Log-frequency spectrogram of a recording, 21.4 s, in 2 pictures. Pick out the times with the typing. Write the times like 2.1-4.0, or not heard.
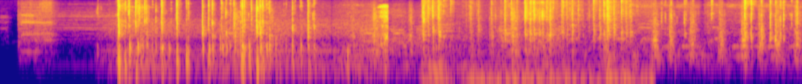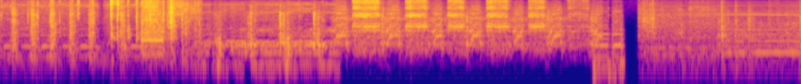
1.6-13.0.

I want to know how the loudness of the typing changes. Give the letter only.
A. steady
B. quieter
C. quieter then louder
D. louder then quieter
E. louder
B.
